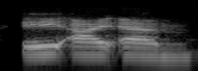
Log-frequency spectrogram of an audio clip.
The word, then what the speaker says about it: Aim: If you need a mantra, Aim, A-I-M, pronounced Aim, Aim, Aim.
